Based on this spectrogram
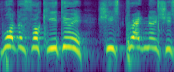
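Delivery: put-on man screaming. Retelling how a bloke screamed at them while stuck between chairs, retelling being screamed at. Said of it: "I'm getting screamed at by this bloke".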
